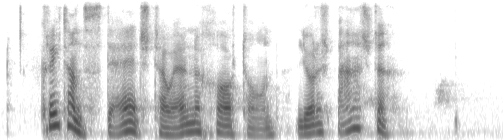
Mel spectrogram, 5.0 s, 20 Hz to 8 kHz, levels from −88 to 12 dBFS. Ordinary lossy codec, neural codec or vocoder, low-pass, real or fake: Opus, 32 kbps; none; 7.2 kHz; real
